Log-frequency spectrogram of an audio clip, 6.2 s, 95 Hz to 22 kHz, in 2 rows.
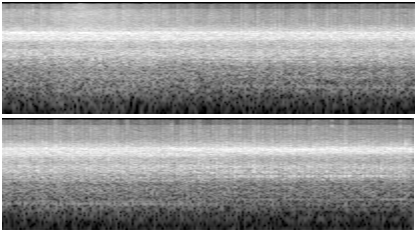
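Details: ZMZ-406 carburetted engine running steadily: suspicious dull, fairly regular knock about three or four per second under a hissy background; source not identified.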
